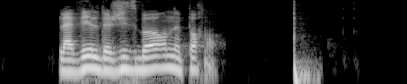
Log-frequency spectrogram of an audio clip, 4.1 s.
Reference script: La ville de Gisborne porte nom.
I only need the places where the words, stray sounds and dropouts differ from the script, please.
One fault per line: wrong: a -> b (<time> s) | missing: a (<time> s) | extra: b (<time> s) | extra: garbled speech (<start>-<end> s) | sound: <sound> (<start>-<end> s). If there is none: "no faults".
sound: thud (2.9-3.2 s)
